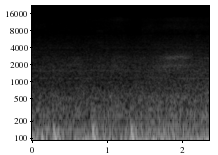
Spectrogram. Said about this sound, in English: And now the train is coming. I'm just listening to the sounds of nature.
